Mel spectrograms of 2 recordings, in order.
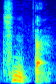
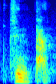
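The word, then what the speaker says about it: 仁丹: 근데 이 은단을 일본에선 진탄이라고 불러요. 아니면 진단. 그 은단의 앞글자 요 발음대로 가면 요게 J로 나가는 거예요. 진탄. 그래서 J를 붙였대요.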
